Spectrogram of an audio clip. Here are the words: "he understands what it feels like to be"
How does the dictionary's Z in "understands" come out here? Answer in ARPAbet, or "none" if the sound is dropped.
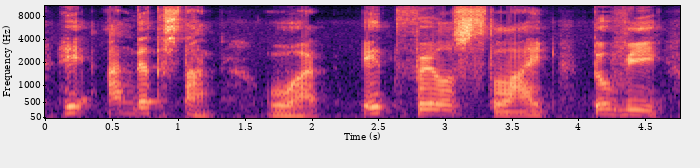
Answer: none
